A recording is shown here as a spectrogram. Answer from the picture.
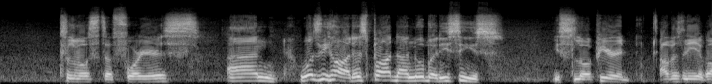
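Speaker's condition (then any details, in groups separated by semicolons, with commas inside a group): No condition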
